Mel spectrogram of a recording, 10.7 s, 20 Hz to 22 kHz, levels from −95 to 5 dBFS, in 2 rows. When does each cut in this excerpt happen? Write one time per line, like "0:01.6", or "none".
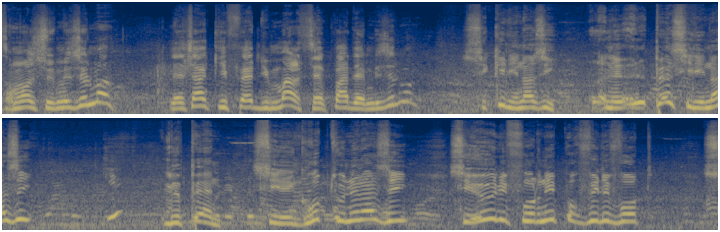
0:03.2

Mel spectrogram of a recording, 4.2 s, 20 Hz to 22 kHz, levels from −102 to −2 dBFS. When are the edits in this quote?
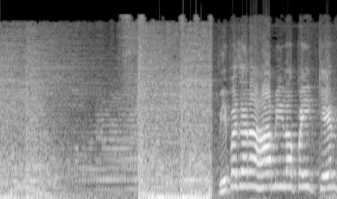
none

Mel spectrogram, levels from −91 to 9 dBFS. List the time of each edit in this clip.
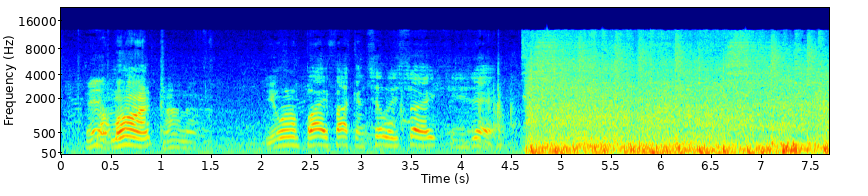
0:04.5

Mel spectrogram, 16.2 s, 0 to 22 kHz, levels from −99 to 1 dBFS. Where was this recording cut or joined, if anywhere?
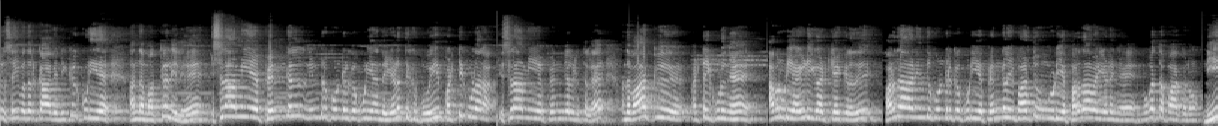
0:06.6

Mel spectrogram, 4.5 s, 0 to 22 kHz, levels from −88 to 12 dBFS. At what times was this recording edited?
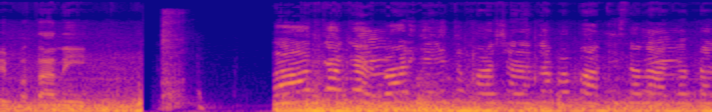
none

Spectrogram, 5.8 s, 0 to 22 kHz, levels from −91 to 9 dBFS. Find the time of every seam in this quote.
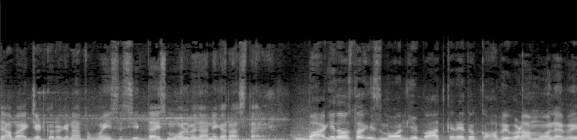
none

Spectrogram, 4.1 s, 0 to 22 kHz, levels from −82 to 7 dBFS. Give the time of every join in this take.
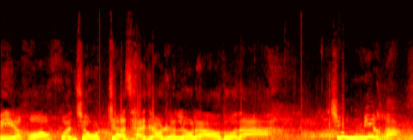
0:01.0
0:03.0

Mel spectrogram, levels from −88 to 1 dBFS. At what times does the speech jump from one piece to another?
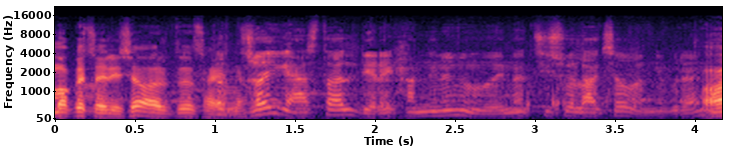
none

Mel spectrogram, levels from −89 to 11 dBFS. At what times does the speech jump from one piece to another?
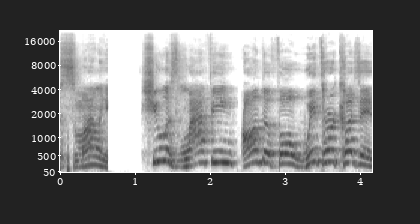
0:01.1
0:02.4

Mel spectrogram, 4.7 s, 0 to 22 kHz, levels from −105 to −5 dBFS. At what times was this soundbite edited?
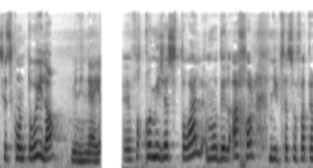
0:01.5

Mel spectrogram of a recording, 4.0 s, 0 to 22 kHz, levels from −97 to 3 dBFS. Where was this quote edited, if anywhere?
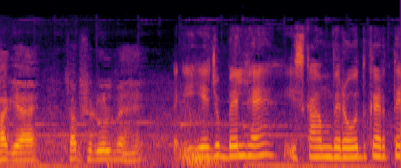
0:01.8

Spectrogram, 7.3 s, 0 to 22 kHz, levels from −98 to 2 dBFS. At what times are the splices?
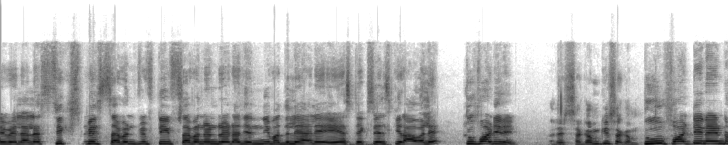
0:01.0

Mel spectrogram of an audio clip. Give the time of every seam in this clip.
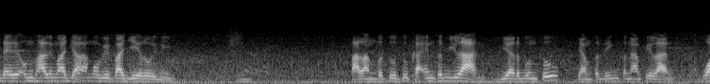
0:00.9

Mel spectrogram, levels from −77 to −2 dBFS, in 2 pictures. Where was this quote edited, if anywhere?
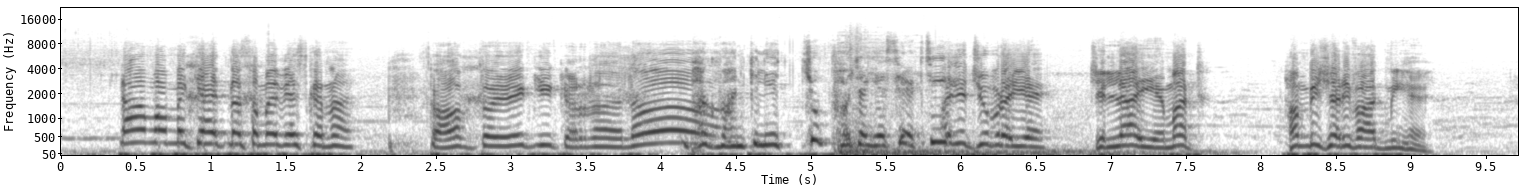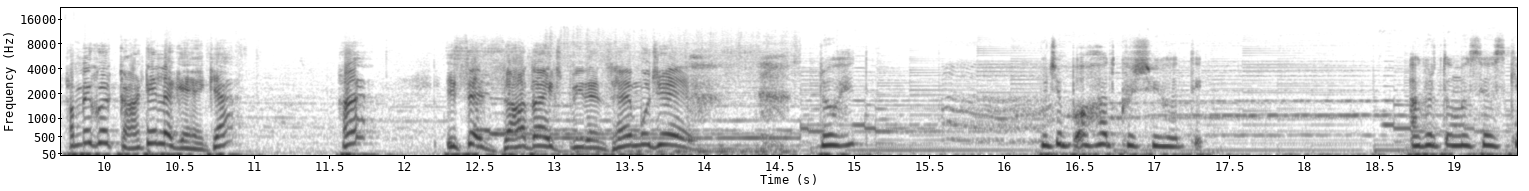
0:14.6

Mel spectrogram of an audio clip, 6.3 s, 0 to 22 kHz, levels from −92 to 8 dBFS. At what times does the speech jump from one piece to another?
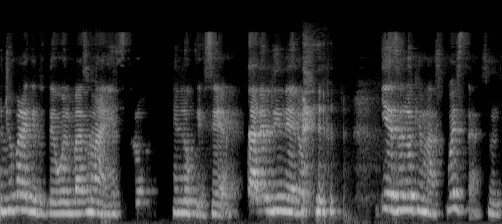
0:03.3

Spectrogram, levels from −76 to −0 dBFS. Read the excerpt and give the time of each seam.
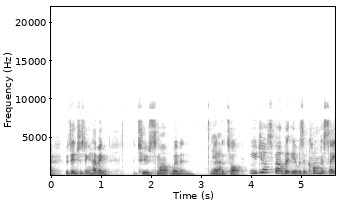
0:04.0

